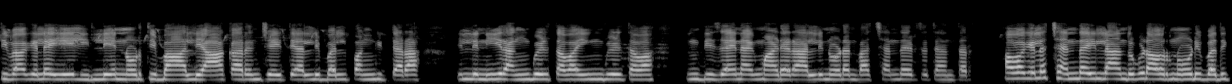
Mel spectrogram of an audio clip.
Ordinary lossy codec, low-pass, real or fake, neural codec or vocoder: none; 7.2 kHz; fake; vocoder, 44.1 kHz, 128 mel bands every 256 samples, BigVGAN v2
